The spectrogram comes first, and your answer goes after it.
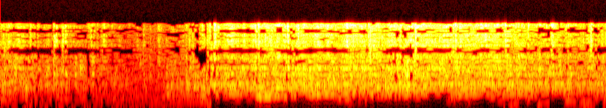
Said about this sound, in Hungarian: Folytatjuk a kísérletet. Apróbb köveket töltünk bele. Ugye, hogy nincs tele az edény?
